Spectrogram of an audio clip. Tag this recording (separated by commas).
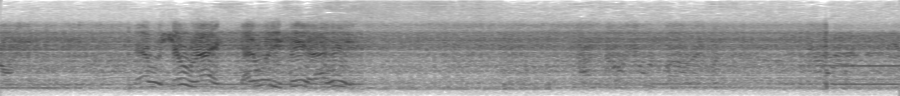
Speech, Radio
